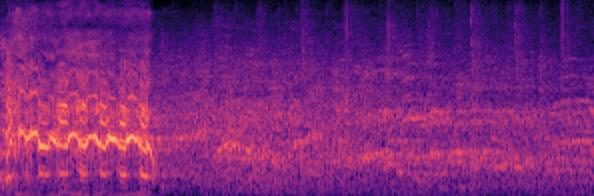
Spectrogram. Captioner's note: panicked scream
